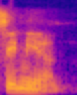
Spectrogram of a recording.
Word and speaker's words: Simeon: Let's go to Simon, sir. You there? Yes. Can you hear me? Can you hear me? Loud and clear, Go please. ahead. Oh, perfect. My name is pronounced Simeon. Oh, it's Simeon. Okay, nice one.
